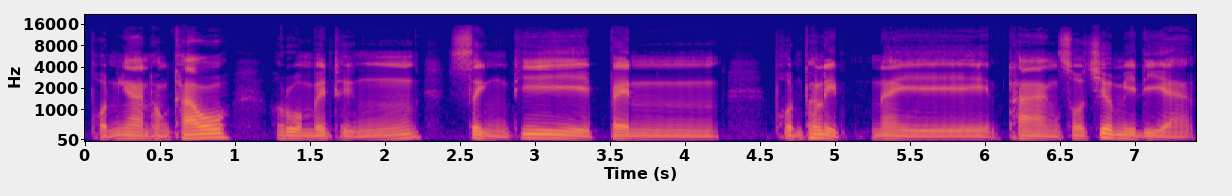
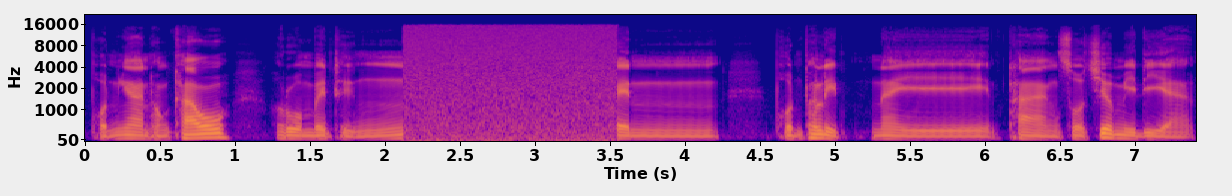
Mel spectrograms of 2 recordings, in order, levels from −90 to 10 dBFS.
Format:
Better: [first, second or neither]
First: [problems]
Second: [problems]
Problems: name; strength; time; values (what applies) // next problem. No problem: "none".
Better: first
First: none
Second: audio cutting out; filled with static; at 2 s for 1.5 s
